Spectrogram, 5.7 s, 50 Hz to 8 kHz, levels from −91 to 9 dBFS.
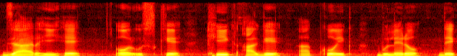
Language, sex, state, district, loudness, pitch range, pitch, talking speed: Hindi, female, Odisha, Malkangiri, -16 LUFS, 120-135 Hz, 130 Hz, 125 wpm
